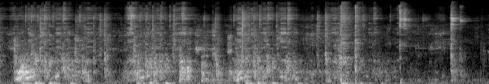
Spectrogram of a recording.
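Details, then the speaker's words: Supra X 125 motorcycle, hard to start and stalls when cold despite new spark plugs: short, uneven cranking bursts that turn over too freely and never catch; low compression. "si on le desserre comme ça, la compression est un peu grosse, mais si on la resserre comme"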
